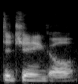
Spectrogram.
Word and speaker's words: Django: uh they called him Django and then uh jeno's just like yeah the D is silent and then he kills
